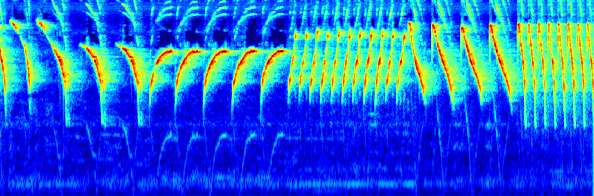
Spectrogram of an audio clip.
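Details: Canary song used for training other canaries: loud, fast rolling trills of high sweeping notes, shifting between slower falling sweeps and rapid repeated tours.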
